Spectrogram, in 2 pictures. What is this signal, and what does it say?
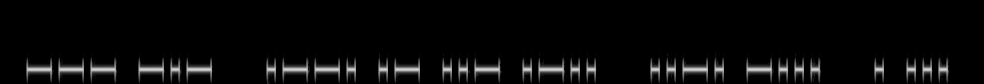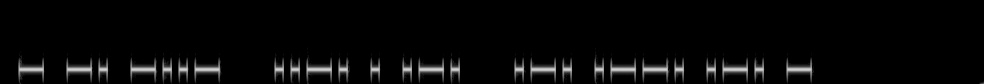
Morse code, heard as a keyed tone, about 15 wpm, 700 Hz. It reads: OK PAUL FB ES TNX FER RPRT
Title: K1USN SST QSO Practice 15wpm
